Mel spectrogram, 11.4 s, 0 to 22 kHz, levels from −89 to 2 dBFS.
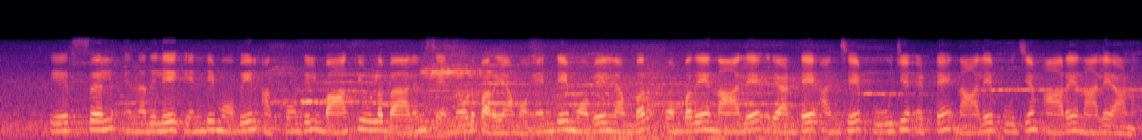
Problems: constant background noise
